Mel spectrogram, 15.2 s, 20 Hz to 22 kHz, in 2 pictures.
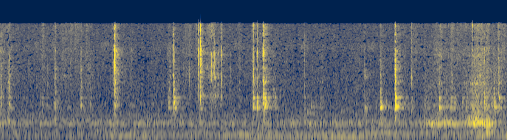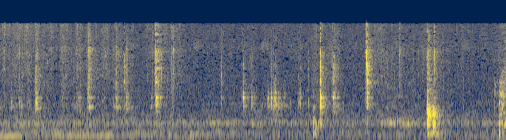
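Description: Faint, irregular clicks of a small screwdriver bit turning metal mounting screws into the side holes of a Crucial C300 SSD's casing.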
